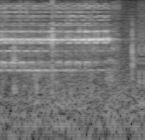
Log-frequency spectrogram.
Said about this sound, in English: Oh, good, a phone call.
